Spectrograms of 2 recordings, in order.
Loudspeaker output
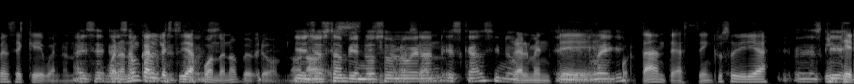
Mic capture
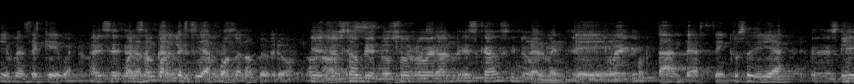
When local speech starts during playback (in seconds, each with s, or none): none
